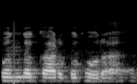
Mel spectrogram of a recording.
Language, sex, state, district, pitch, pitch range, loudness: Hindi, male, Bihar, Gopalganj, 160 Hz, 160-170 Hz, -19 LUFS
